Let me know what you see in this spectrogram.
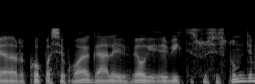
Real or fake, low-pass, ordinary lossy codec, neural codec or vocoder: real; 5.4 kHz; MP3, 48 kbps; none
